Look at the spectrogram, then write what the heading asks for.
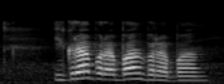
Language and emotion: Russian, neutral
